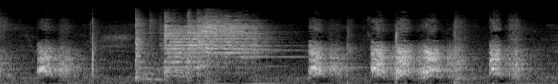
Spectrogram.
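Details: Mr. Bro, a German Shepherd, barking aggressively while guarding: a few sharp barks early and late, split by a long loud hissing rush of noise in the middle.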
